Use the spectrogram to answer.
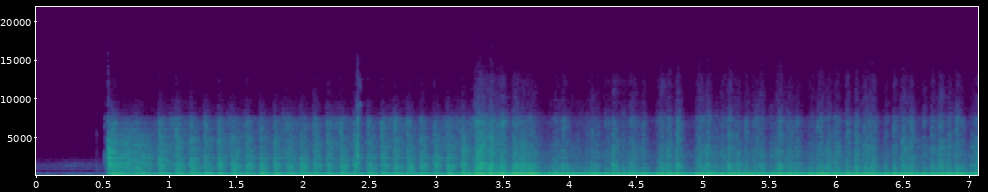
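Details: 1964 Mercury Comet NHRA Super Stock drag car, 351 Windsor-based V8, 13.5:1 compression, timing locked at about 35 degrees, throttle pumped before start; starter catches and it fires straight into a loud, choppy, lumpy, steady idle while warming up; healthy.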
